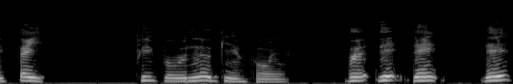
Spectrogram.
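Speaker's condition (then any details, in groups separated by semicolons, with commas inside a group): Cerebral palsy; from birth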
